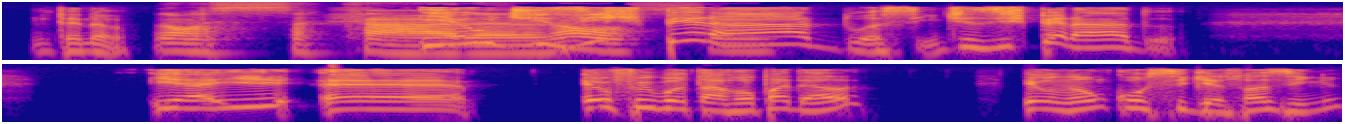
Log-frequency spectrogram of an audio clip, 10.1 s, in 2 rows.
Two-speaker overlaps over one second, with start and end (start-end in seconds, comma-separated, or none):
1.6-3.0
